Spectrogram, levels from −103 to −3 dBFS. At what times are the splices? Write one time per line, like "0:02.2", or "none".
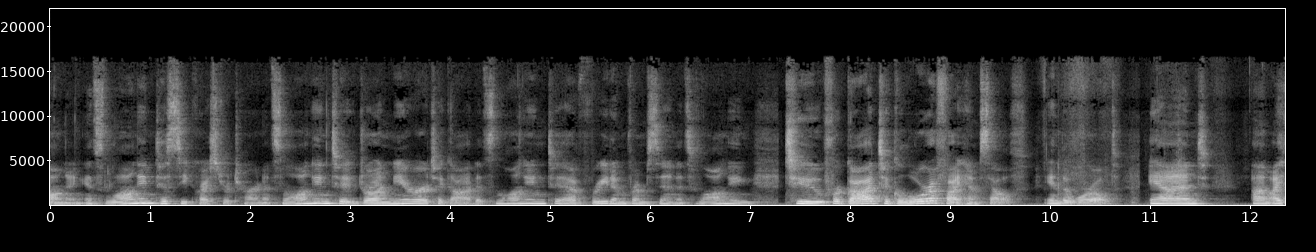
0:07.3
0:09.9
0:10.9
